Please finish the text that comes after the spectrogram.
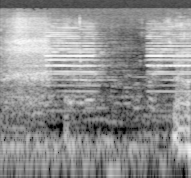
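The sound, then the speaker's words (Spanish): A car alarm blares outside with a steady, buzzing electronic tone rich in overtones, holding at a moderate level throughout. “Ahora a, la alarma del carro.”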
